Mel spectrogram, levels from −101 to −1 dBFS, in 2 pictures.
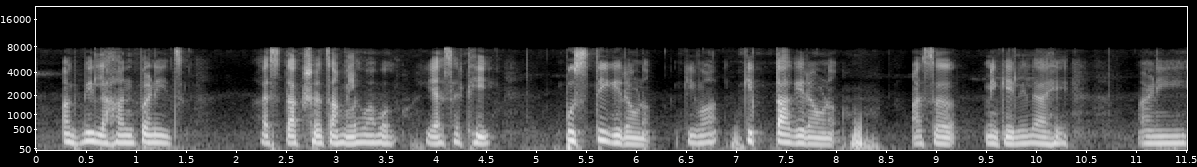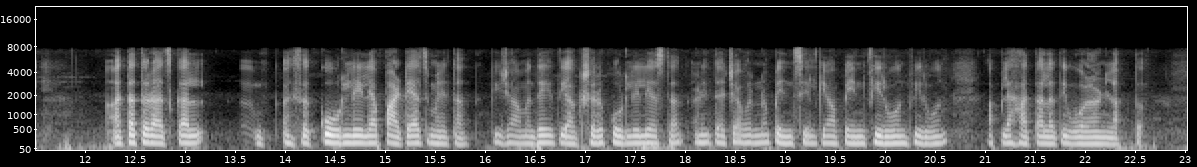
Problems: background sounds at intervals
